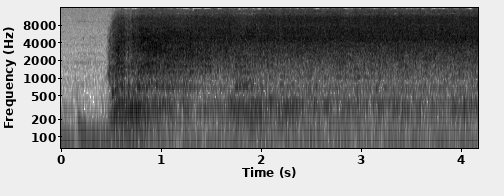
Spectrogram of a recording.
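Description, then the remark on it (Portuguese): A toilet flush sound effect plays loudly after a brief quiet moment, its rushing water roar starting abruptly and holding steady for several seconds, with no voices. “Tem quantas descargas aí ainda?”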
